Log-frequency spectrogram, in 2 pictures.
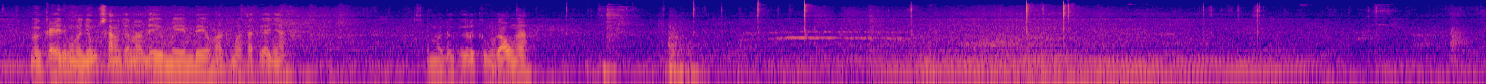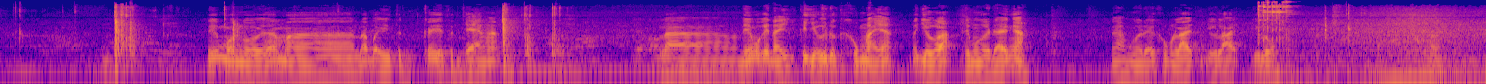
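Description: Small plastic parts click and tap against a hard surface.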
